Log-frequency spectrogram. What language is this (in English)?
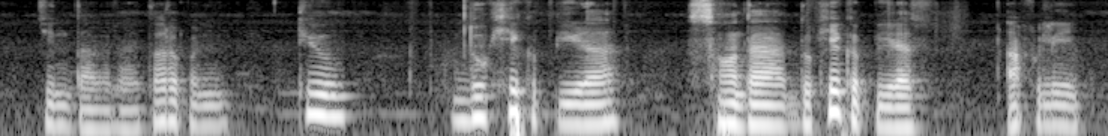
Nepali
